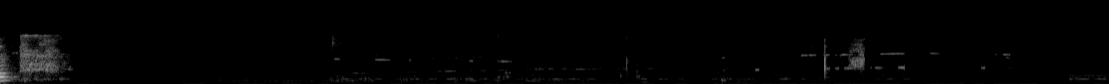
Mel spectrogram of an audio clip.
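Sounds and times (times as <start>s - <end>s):
speech: 0.0s - 0.3s
house phone touch-tone beeps: 8.0s - 10.1s.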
